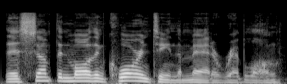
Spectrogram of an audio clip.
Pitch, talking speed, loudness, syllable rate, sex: 120 Hz, 165 wpm, -14 LUFS, 5.8 syllables/s, male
